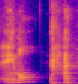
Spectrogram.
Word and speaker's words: Emil: By the way, it's Emil. Emil? Emil, yeah, but you can mispronounce it any way you want.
